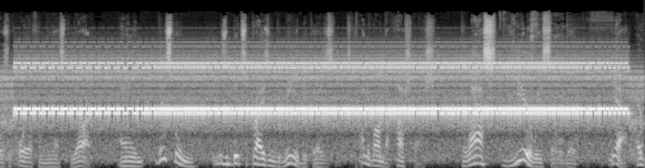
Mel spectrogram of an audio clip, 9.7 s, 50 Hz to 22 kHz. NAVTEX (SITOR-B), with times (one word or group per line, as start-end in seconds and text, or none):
2.3-3.0 LES
2.9-4.4 PROVINCES
4.3-5.5 DOIVENT
5.4-6.9 CEPENDANT
6.8-8.5 TRANSFERER
8.3-9.0 UNE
